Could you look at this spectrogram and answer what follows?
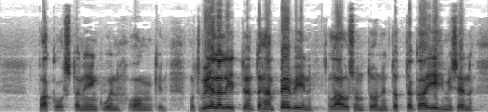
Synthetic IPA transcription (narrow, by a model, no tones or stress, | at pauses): pɑkost̪ɑniːŋkuinoŋkḭnmut̪ʋielæliːt̪ːyent̪æhæmpeʋinlɑusunt̪oːnnint̪ot̪ːɑkɑiihmisen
